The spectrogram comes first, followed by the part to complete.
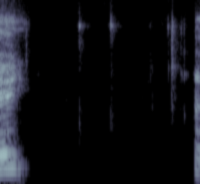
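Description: Three faint computer mouse clicks at uneven spacing, in an otherwise quiet room, just after a spoken word ends.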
